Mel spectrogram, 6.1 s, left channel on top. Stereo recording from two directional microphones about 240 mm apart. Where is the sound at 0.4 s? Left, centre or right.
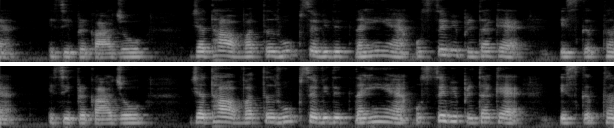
Right.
